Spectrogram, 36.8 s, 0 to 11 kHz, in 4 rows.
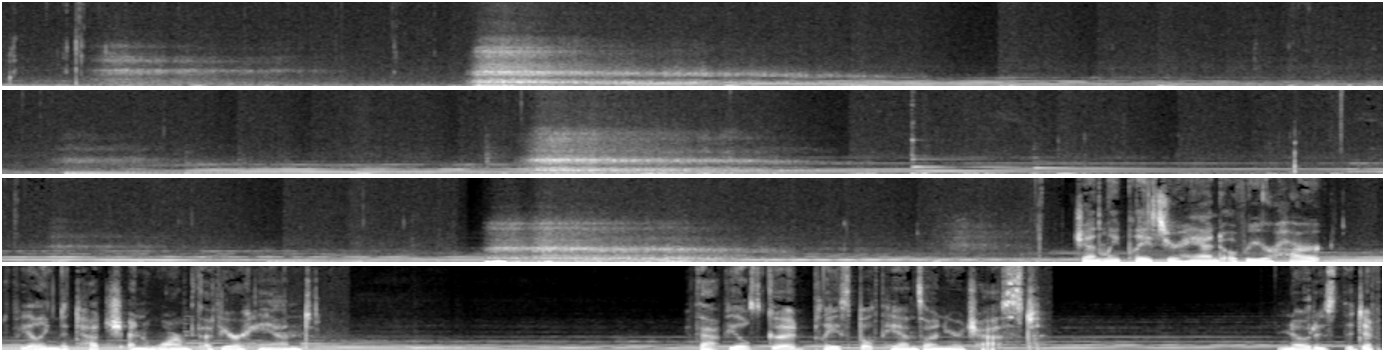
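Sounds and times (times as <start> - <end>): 
soft sustained tonal music: 0.0 - 36.8
slow deep breaths during a guided relaxation exercise: 0.5 - 2.4, 3.1 - 7.4, 9.4 - 16.5, 18.6 - 25.6
speech: 25.6 - 29.8, 32.5 - 34.6, 36.2 - 36.8.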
